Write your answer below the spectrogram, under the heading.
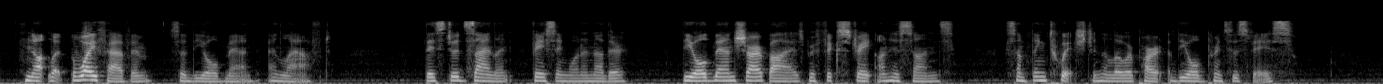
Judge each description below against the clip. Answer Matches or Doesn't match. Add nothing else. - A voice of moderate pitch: Matches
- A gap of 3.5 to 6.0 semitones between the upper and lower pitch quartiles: Doesn't match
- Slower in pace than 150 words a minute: Doesn't match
